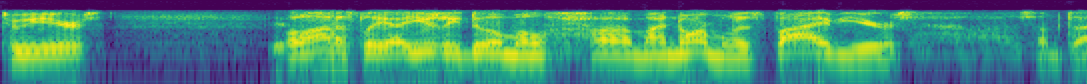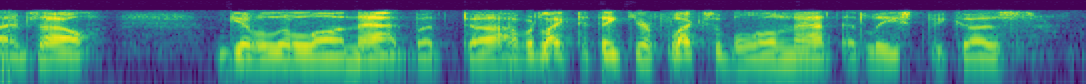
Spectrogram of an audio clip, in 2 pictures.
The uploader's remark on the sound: Q&A Call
